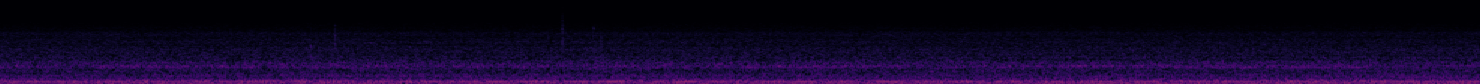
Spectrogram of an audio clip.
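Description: Jet engines hum steadily while an airliner rolls along a runway.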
